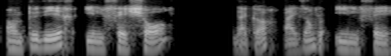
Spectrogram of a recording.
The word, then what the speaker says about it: chaud: peut dire il fait chaud d'accord par exemple il fait chaud n'oublie pas a et U on va toujours prononcer o il fait chaud d'accord chaud simplement chaud ici où il fait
